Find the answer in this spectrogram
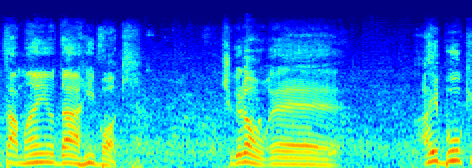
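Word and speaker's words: Reebok: a Rebook. Então, usando aí a pronúncia correta, ela entra fornecendo, que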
